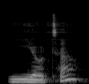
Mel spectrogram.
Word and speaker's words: iota: And iota is pronounced like a long I, as in the word machine. Machine. Some prefer to refer to this like a double E sound. E, as in meat. But otherwise, we talk about it as a long I sound. Machine. E, E.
